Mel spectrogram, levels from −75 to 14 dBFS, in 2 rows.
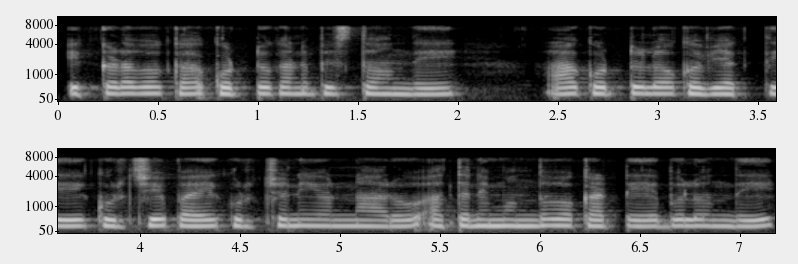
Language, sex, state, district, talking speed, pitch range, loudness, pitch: Telugu, female, Andhra Pradesh, Guntur, 135 wpm, 200-210 Hz, -15 LUFS, 205 Hz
